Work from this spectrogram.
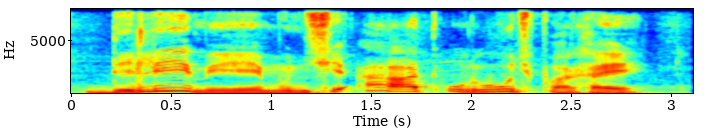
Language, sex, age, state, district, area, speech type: Urdu, male, 30-45, Uttar Pradesh, Shahjahanpur, rural, read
